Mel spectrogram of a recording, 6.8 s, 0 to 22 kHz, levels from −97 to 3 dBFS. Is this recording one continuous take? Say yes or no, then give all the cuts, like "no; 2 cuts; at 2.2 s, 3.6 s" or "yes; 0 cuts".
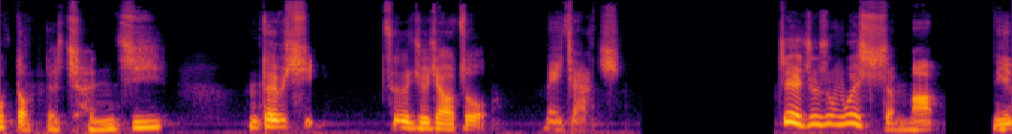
yes; 0 cuts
